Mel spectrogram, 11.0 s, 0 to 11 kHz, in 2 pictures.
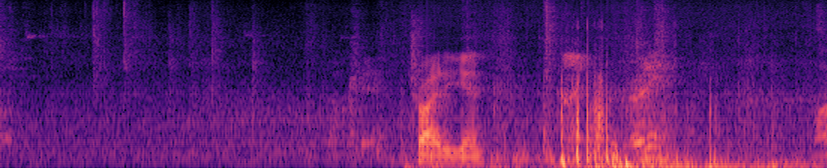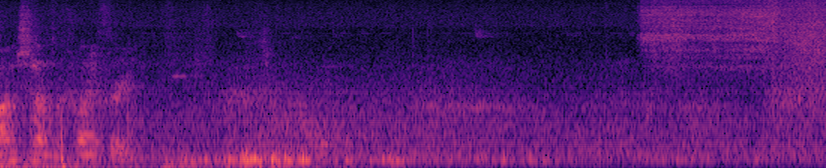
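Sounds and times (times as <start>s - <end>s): water spraying under pressure: 9.7s - 11.0s.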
